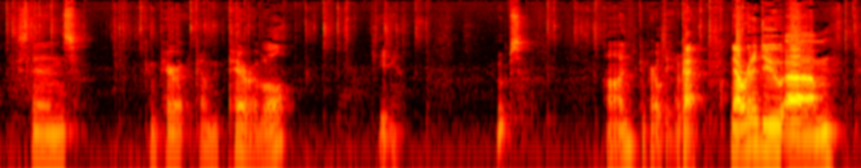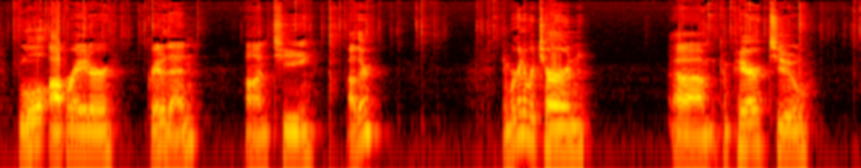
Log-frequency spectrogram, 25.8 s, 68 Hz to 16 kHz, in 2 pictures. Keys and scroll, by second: 0.0-4.9 typing, 6.8-8.0 typing, 9.2 Tab, 11.2-13.7 typing, 15.2-18.8 typing, 21.8-25.8 typing.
